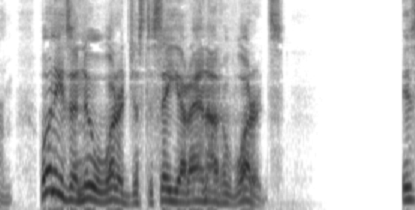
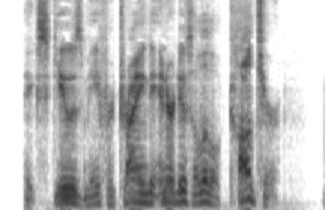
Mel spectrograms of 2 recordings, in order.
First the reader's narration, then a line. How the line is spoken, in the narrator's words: grumbled Bert, giving Gorm a resentful glare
